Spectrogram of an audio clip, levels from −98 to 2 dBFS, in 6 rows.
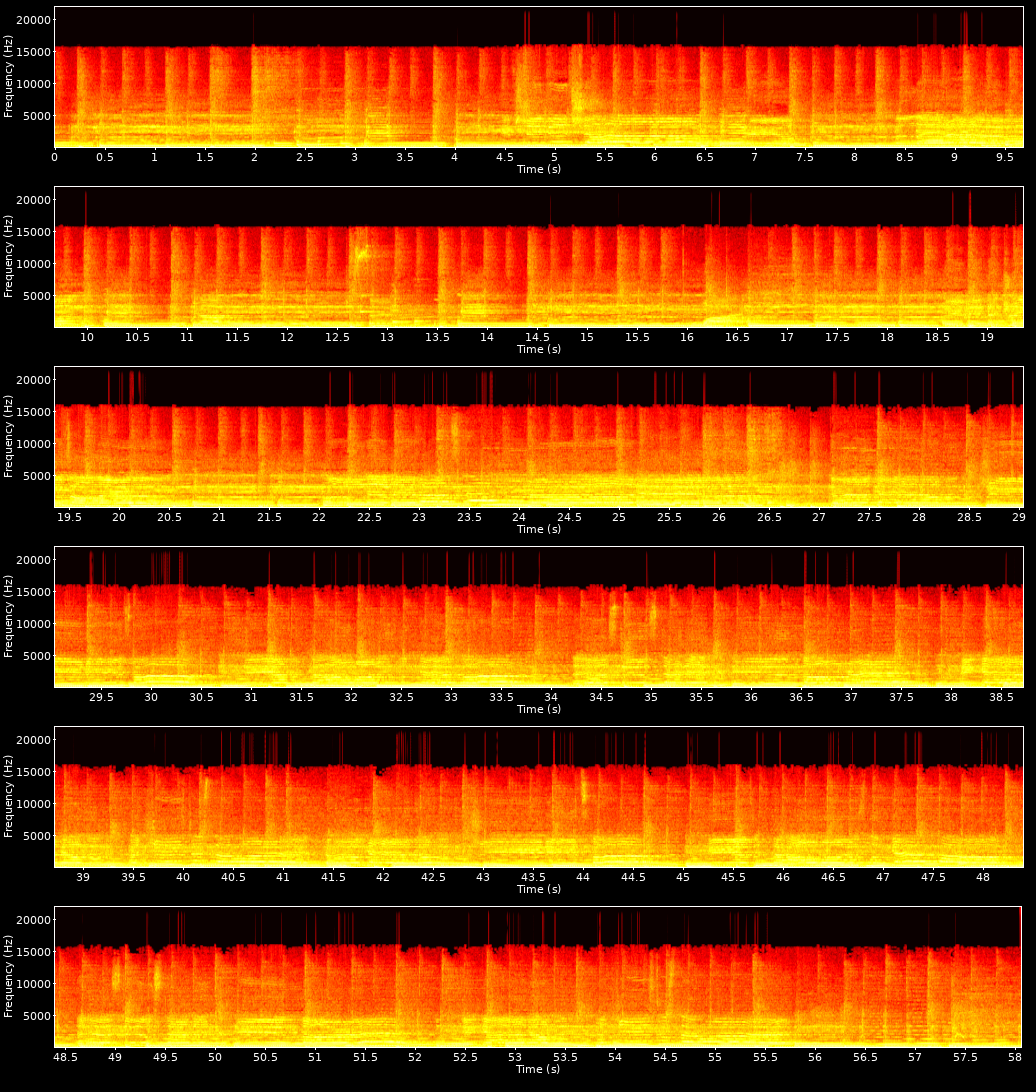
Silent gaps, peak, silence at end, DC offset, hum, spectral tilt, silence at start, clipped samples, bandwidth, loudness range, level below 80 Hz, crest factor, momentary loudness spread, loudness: none; 0 dBFS; 0 s; under 0.1%; none; -5 dB/octave; 0 s; under 0.1%; 16.5 kHz; 3 LU; -30 dBFS; 10 dB; 5 LU; -10 LUFS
